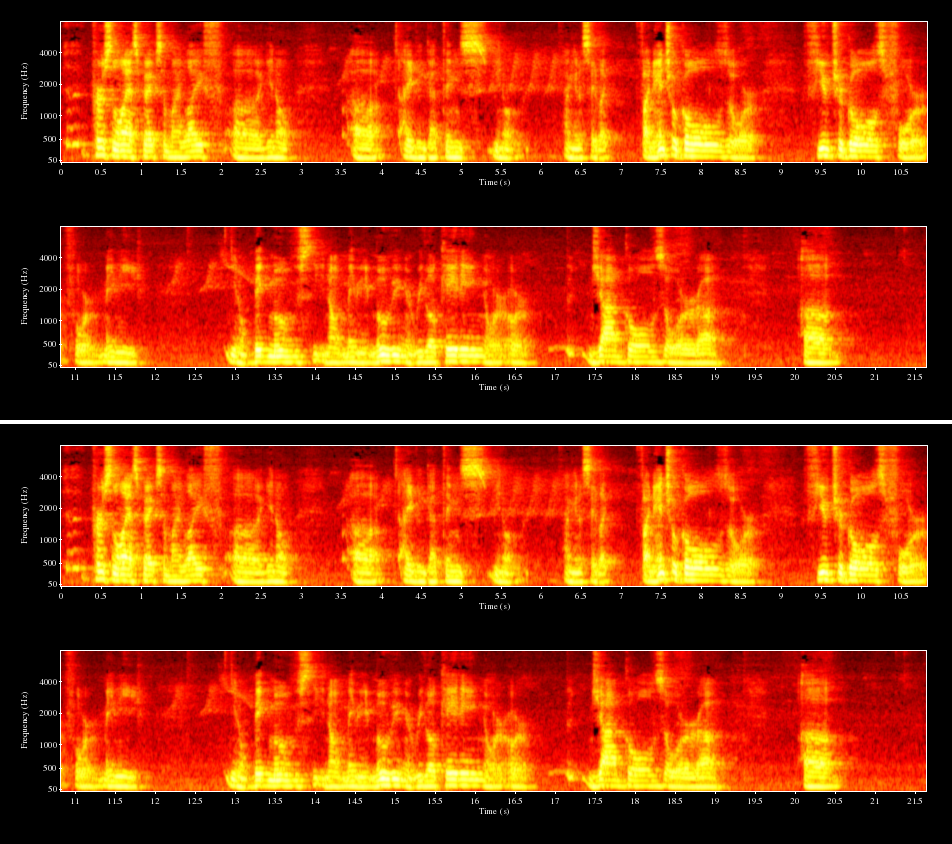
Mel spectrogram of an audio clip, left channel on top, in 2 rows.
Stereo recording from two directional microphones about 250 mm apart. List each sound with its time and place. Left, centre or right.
0.0 s speech: centre
12.9 s speech: centre
20.1 s speech: centre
